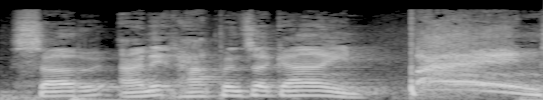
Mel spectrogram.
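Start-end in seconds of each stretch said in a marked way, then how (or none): 2.0-2.7 high, loud storytelling burst; exclaimed bang. Retold or imitated. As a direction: land it like a sudden hit. Second cat bite, acted out.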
